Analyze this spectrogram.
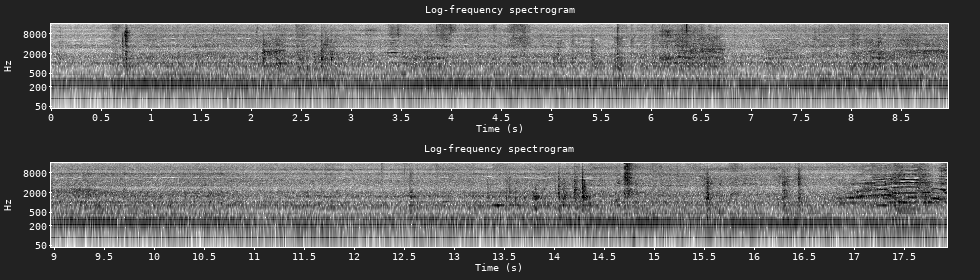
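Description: Hydraulic excavator's diesel engine running steadily, a constant hum whose pitch wavers slightly, with a few short clicks near the end.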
